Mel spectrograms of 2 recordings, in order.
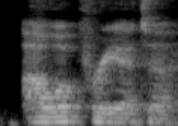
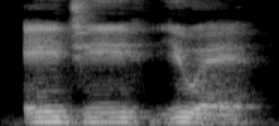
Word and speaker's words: Agua Prieta: And so we crossed from Douglas, Arizona into Agua Prieta. It's pronounced that. I think I got that pretty close. But the spelling would be AGUAPRIETA. Is that right? – I think that's correct, yes.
